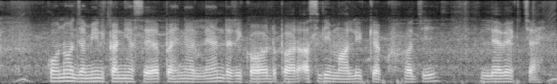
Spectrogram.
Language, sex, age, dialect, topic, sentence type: Maithili, male, 18-24, Bajjika, agriculture, statement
